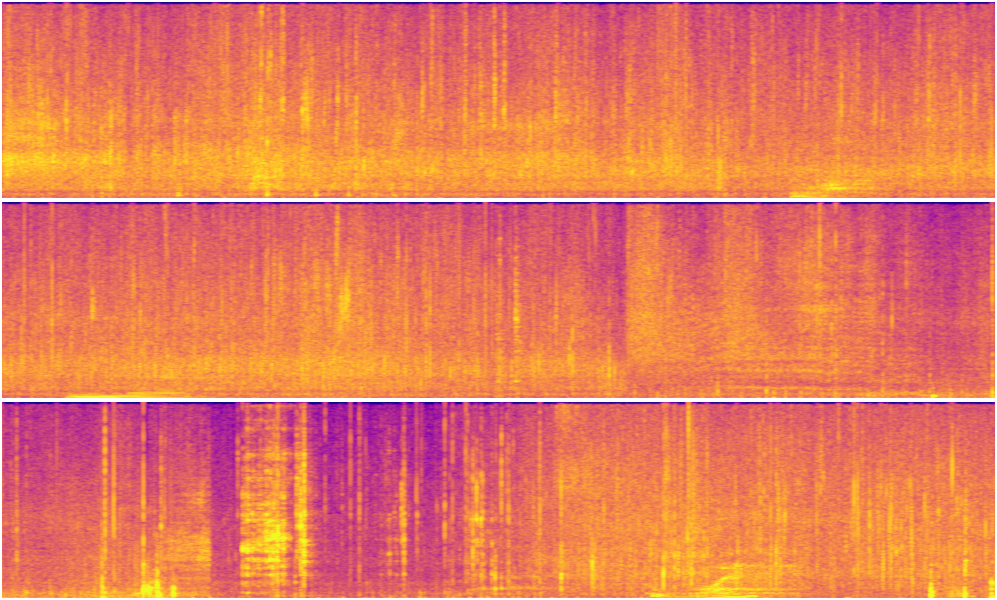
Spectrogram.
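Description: Tandoori chicken sizzling steadily in a skillet, with sharper crackling and popping in the second half.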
